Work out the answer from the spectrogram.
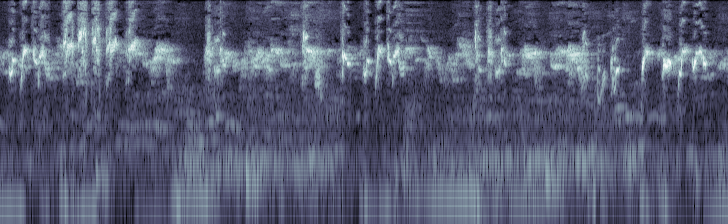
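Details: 'Ring' song of a red-whiskered bulbul: quick sequences of sharp chirps and twittering notes, repeated in lively bursts for several seconds, over a soft intermittent low hum.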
